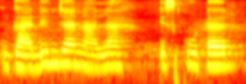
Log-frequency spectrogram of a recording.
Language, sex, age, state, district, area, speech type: Sindhi, female, 30-45, Uttar Pradesh, Lucknow, urban, spontaneous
